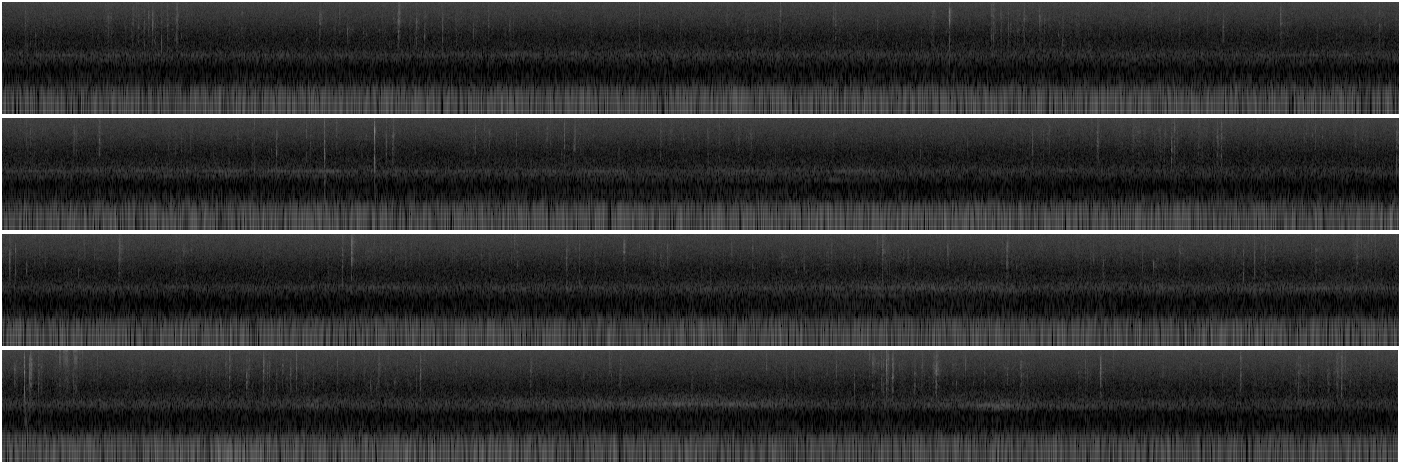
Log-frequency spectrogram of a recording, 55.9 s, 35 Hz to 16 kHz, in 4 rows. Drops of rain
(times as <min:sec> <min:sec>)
0:24.0 0:55.8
